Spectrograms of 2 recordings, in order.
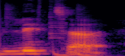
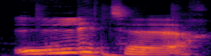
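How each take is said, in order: First: The ending is a short, light uh sound. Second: The ending is a strong, drawn-out er sound. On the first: The speaker calls it right. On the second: The speaker calls it wrong.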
